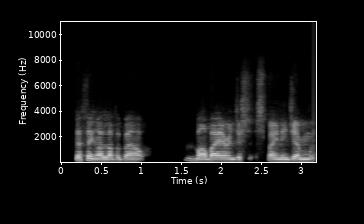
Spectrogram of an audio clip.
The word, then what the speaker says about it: Marbella: So people planning to move to what they're thinking is Marbella is Marbella if you pronounce it in Spanish, right?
